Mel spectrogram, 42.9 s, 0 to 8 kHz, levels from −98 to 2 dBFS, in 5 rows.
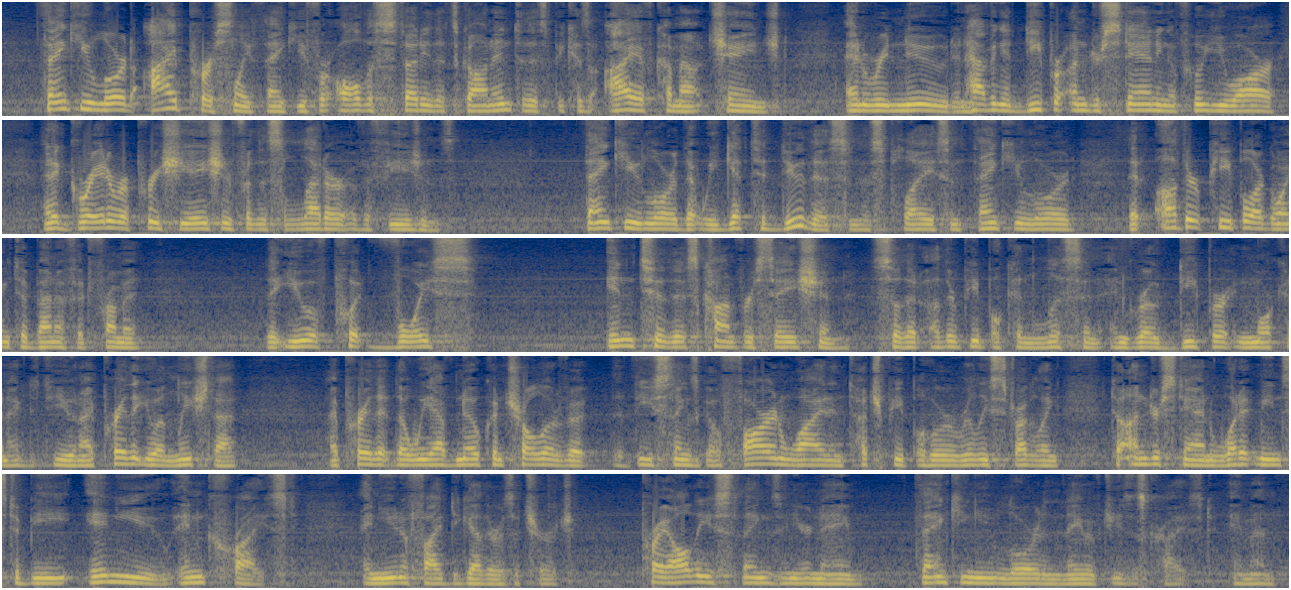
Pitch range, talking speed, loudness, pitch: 130-150 Hz, 215 wpm, -20 LUFS, 140 Hz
